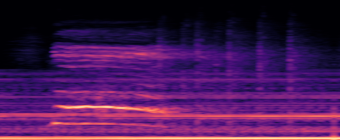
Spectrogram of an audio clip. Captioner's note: mad stan screams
